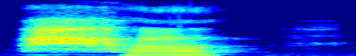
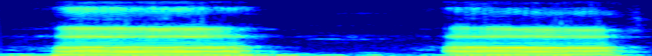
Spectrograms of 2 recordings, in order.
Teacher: This ha comes out from the mid throat, ha, and second ha, this ha comes out from the bottom throat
